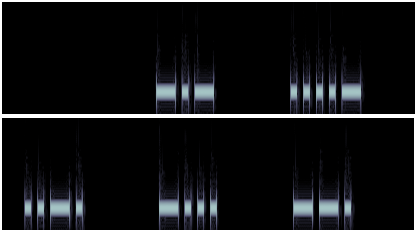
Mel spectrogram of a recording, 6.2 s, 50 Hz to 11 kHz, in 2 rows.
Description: Morse code, heard as a keyed tone, about 25 wpm, spaced as for 12 wpm, 700 Hz. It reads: K4FBG
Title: USA Call Signs - 5 Characters - 4x Character Spacing - 25wpm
